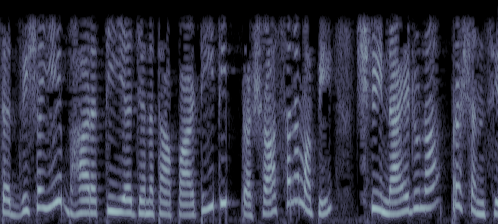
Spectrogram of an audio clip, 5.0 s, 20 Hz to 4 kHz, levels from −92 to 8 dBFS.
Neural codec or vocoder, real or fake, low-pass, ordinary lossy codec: none; real; 3.6 kHz; none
